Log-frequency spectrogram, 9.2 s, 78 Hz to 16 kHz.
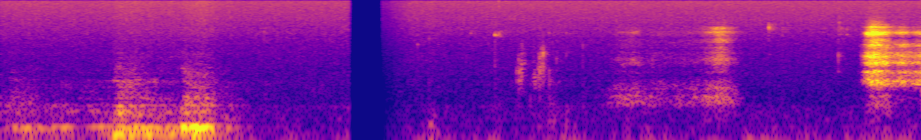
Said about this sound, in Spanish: Vas a repetir este tipo de respiración 3 veces más, inhalando muy lentamente por la nariz y exhalando de la forma más lenta y pausada que puedas por la boca.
